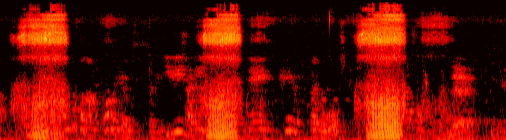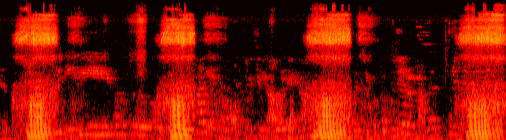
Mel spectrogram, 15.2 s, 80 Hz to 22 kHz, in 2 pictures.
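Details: Sleeping puppy: soft, regular snoring breaths, about 26 a minute, with faint whistling between snores; snoring.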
